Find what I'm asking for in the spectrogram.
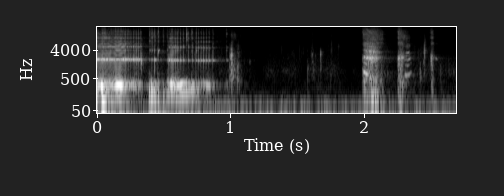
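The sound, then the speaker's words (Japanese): A sudden, loud burp with a rough, low, voiced rattle lasting about a second, followed by quiet and a few short, softer sounds. “お主は本当に不意打ちゲップに弱いの。”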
